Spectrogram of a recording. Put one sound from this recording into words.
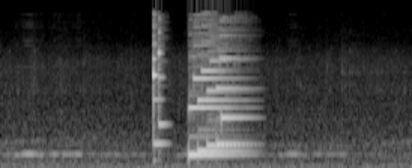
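A short electronic chime rings as a menu opens.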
